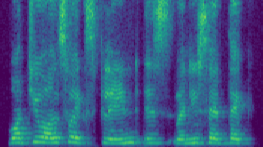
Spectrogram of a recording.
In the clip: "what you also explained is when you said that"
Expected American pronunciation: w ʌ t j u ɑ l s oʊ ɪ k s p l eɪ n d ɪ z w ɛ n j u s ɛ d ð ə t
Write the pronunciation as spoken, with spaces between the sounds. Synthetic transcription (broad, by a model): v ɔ t j u ɑ l s oʊ ɪ k s p l eɪ n d ɪ z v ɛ n j u s ɛ d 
